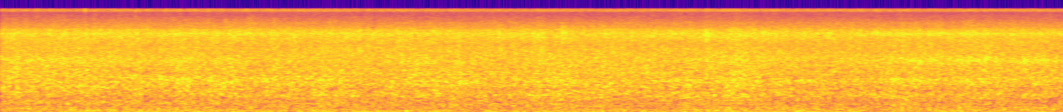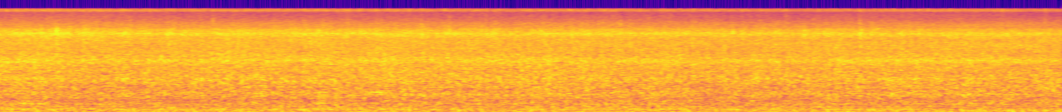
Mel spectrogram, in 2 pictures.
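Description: Heavy rain pouring down onto a waterlogged road, a steady, even hiss.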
